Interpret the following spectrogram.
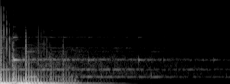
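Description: Electronic outro music ending: a final hit, then the sound dies away over about a second and a half, leaving a few faint held tones fading out.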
